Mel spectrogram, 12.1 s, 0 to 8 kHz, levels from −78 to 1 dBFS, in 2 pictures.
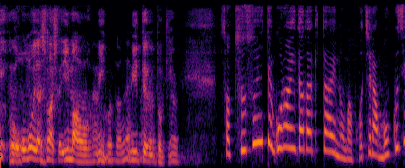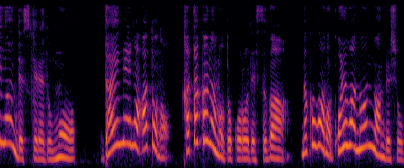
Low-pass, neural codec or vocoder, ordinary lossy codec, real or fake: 7.2 kHz; codec, 16 kHz, 4 kbps, FunCodec, trained on LibriTTS, 50 frames a second; none; fake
